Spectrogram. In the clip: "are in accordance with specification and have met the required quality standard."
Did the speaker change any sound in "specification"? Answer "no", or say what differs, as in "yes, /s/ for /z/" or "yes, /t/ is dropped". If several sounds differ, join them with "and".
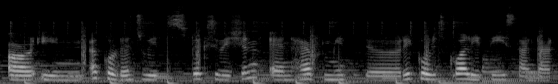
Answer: yes, /k/ is dropped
